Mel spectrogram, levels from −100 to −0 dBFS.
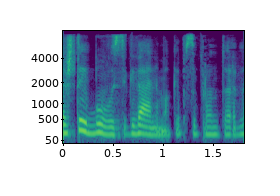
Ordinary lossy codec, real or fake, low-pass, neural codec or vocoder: AAC, 32 kbps; fake; 7.2 kHz; codec, 16 kHz, 4 kbps, FreqCodec, larger model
